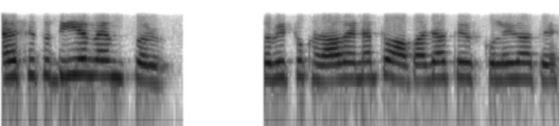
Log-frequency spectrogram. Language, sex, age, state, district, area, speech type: Hindi, female, 18-30, Rajasthan, Karauli, rural, conversation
